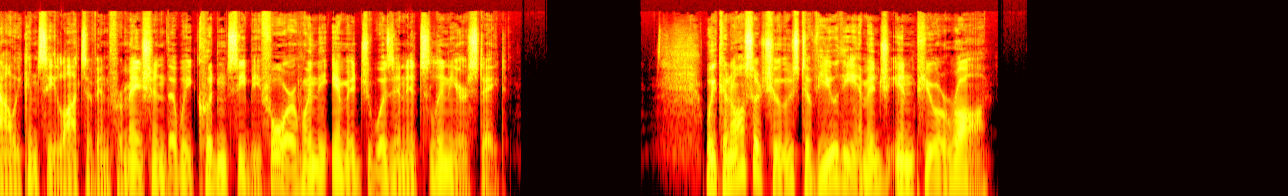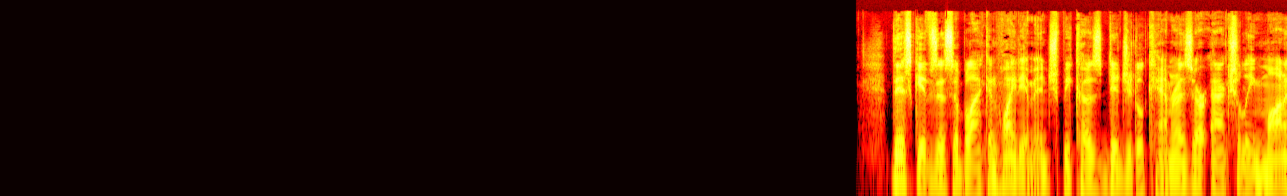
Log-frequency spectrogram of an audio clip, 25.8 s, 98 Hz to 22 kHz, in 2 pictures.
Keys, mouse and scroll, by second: 10.0 click, 12.2 click, 14.6 click, 16.2 click, 18.4-19.8 drag, 21.1 click, 22.3 ctrl+a, 24.6 click, 25.6-25.7 scroll down 6.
